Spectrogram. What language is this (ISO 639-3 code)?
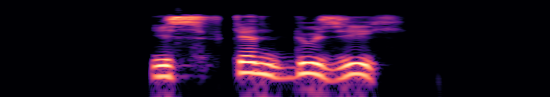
kab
